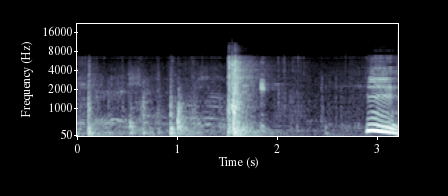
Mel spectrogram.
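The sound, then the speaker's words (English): A supply closet door in a school shuts with one solid thunk, surrounded by soft bumps and shuffling; a voice starts up loudly right at the end. “Here's a door. Oh, for supply closet. Well, I'll have to squeeze in.”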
